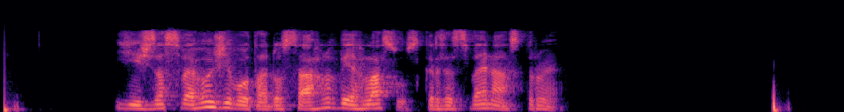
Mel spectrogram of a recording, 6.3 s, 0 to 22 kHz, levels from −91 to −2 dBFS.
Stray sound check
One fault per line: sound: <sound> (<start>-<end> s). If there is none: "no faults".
no faults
